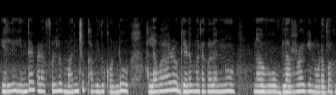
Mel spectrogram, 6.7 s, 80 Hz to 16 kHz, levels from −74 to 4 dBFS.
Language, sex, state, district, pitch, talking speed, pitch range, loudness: Kannada, female, Karnataka, Bangalore, 235 Hz, 100 wpm, 225-250 Hz, -14 LUFS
